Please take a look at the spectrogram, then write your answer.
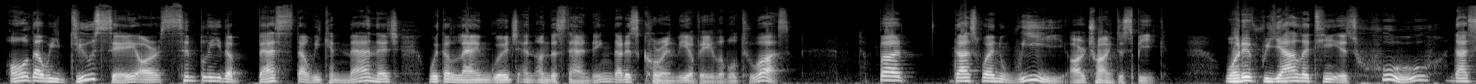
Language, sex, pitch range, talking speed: English, male, 105-155 Hz, 155 wpm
